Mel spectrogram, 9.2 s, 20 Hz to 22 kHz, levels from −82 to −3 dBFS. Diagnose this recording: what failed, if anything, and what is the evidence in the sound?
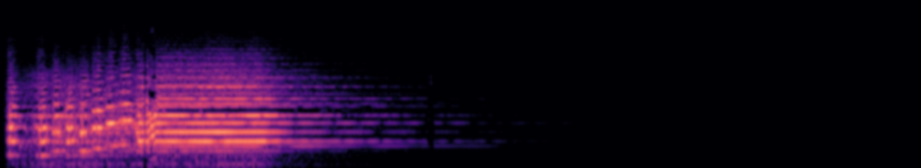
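The codec stage failed: corrupt frames were decoded rather than concealed. From 1.43 to 1.60 s a harsh, loud burst of noise rises close to full scale, and from 4.27 to 4.34 s a much shorter burst peaks very faintly, around -55 dBFS. Flipped bits made the decoder misread gains and spectral codes, so it placed energy at the wrong frequencies for the duration of each damaged frame. The lengths of the two bursts suggest a run of several consecutive frames the first time and only a few the second. On a spectrogram each appears as a block of scattered, unrelated bands with hard edges in time. On the waveform the first is a sudden loud slab and the second is a small disturbance.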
